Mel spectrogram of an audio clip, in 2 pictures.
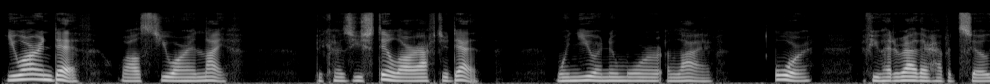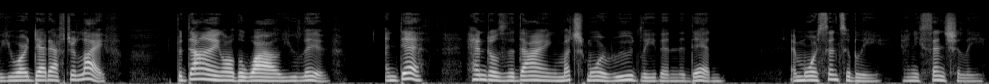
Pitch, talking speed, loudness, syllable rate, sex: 180 Hz, 175 wpm, -19 LUFS, 5.3 syllables/s, female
